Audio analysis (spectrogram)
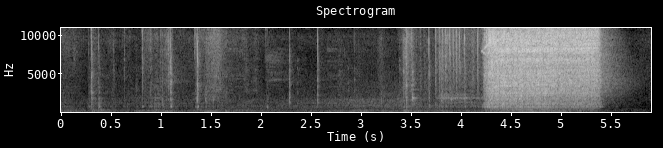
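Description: A hand ratchet clicks in short bursts while loosening the 13 mm caliper bolts on a Ford F-150 rear brake, followed by a loud, steady rasping burst near the end.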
